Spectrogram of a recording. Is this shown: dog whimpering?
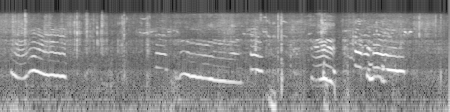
yes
